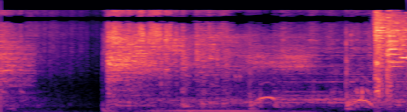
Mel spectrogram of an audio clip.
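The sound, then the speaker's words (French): A large shop window shatters: after a second of near silence comes a sudden loud crash, followed by sustained bright tinkling of falling glass and a second sharp impact near the end. “la grande vitrine vole en éclats.”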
